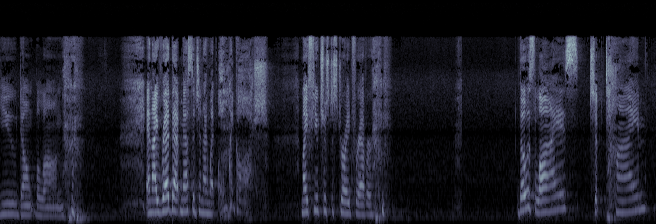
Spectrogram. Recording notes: was recorded on Sunday, August 27, 2017, during morning service at Celebration Life Family Church.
